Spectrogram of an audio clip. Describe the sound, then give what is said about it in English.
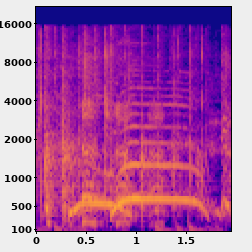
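A crowd breaks into applause, a dense patter of clapping lasting about two seconds, with a rising and falling whoop or voice riding over the claps. “Give a big round of applause for no more marriage.”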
